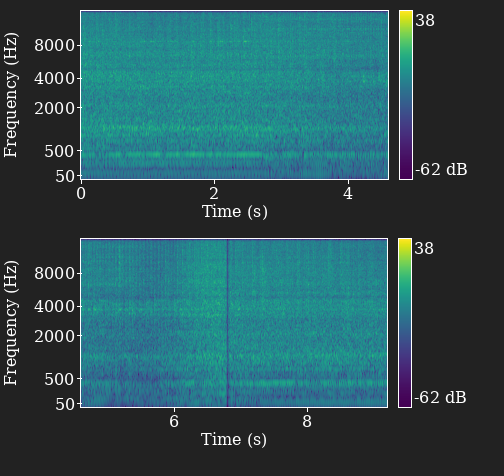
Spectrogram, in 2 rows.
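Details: 1986 Mercury 35 hp two-stroke outboard after carburetor fine adjustment and a raised idle, idling in forward gear: even, steady low burble with no misses or knocks; normal idle.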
